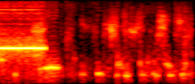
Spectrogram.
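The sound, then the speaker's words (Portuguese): A voicemail tone sounds before a message is recorded: one steady, mid-pitched electronic beep lasting about half a second, followed by faint, sparse blips and near-silence. “Sua chamada está sendo encaminhada para a caixa de mensagens e estará após o sinal.”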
